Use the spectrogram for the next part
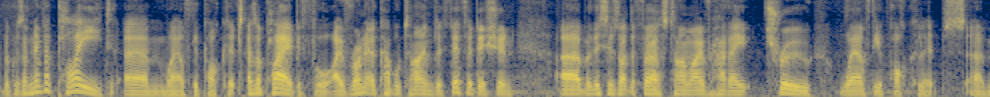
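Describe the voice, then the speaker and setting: Low-voiced British man, rambling and candid. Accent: British English. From England. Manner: rambling, candid, self-deprecating, sweary. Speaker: YouTube vlogger on tabletop roleplaying games. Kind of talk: impromptu casual vlog talk.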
